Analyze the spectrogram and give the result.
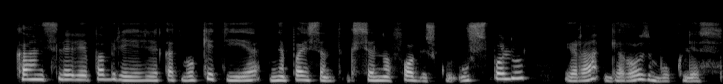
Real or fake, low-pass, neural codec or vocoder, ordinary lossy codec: real; 7.2 kHz; none; MP3, 96 kbps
